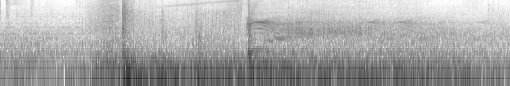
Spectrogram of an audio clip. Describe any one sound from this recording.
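A magic spell bursts with a deep rumbling whoosh.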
